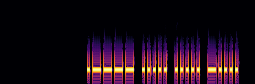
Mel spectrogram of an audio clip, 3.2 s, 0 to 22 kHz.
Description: Morse code, heard as a keyed tone, about 34 wpm, 700 Hz. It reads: 1556
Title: Numbers - 4-Digit 35wpm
